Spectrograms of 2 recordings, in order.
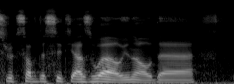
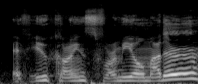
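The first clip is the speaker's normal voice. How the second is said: put-on very loud, high, slightly drunken call; 5 semitones higher, 8 dB louder than usual. Speaker describing a scene to listeners, voicing a stranger behind them: slightly drunken voice. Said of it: "You hear slightly drunken voice".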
